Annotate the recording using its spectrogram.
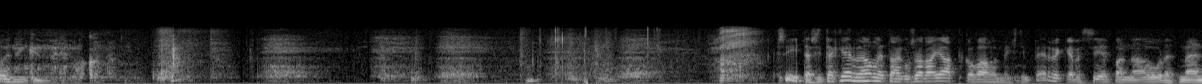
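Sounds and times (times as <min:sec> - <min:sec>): person sniffing and breathing: 0:01.5 - 0:07.7.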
